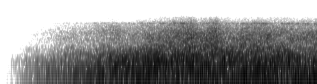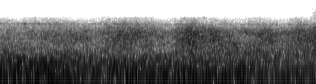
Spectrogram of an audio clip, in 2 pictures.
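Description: A steady rumbling engine drone with rushing air, fading in over about the first second, with a thin high whine held steady over it.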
